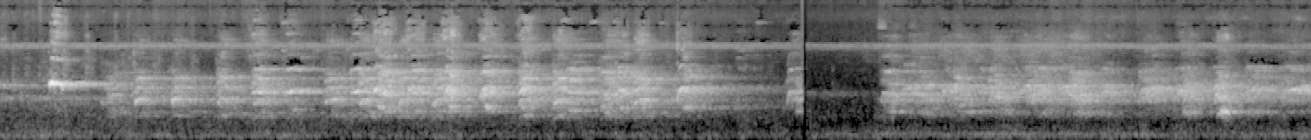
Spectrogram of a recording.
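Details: Pack of hound pups chasing coyotes inside a fox pen as summer training; dense, continuous chorus of howling bays from several voices, a brief lull near the eighth second, then baying resumes.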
